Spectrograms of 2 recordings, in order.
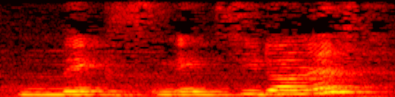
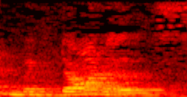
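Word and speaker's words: McDonald's: तो मैं बता देती हूँ ये मैकडॉनल्ड्स, आपको लग रहा होगा मैकडॉनल्ड्स मैक्सडॉनल्ड्स नहीं भाई इसका सही प्रोनाउंसिएशन है मैकडॉनल्ड्स मैकडॉनल्ड्स। अब आपने गेस किया तो आप खाइए, नहीं गेस किया फिर भी खाइए मुझे क्या।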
